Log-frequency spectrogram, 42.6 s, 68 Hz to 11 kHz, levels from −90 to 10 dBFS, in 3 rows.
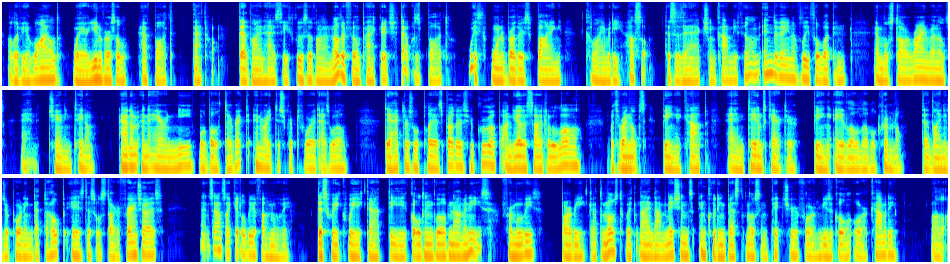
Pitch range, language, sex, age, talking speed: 95-110 Hz, English, male, 30-49, 195 wpm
